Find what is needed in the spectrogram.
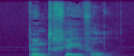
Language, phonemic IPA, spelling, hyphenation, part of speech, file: Dutch, /ˈpʏntˌxeː.vəl/, puntgevel, punt‧ge‧vel, noun, Nl-puntgevel.ogg
- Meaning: gable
